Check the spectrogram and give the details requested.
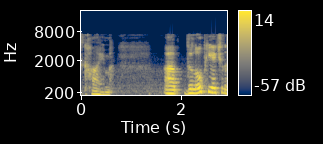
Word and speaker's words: chyme: i said before that when you see a ch at the beginning of a word it's pronounced as a hard k so the proper pronunciation is chyme however thinking back i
